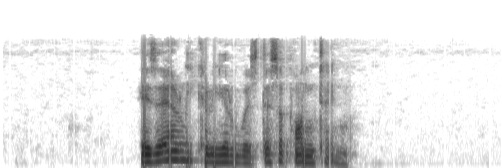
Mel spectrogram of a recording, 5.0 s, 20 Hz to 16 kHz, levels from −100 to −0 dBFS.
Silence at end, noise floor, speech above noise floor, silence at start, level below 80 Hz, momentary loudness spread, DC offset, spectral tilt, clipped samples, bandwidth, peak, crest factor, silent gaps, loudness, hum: 1.55 s; -81 dBFS; 57 dB; 1.4 s; -52 dBFS; 12 LU; under 0.1%; -6 dB/octave; under 0.1%; 7.6 kHz; -8 dBFS; 20 dB; none; -25 LUFS; none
